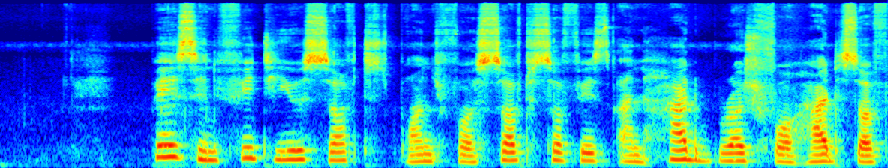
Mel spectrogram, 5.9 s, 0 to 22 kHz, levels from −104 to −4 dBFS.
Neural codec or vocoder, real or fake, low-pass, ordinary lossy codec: vocoder, 48 kHz, 128 mel bands, Vocos; fake; none; none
